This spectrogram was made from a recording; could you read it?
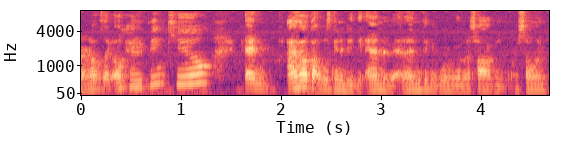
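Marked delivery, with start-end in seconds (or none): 0.3-1.3 high, drawn-out sing-song gratitude; sweet thanks. Retold or imitated. Thanking him after he agrees to help, sweetly high and drawn out. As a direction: retell it slowly in a much higher, sweet voice. Retold grateful reply to his offer.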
